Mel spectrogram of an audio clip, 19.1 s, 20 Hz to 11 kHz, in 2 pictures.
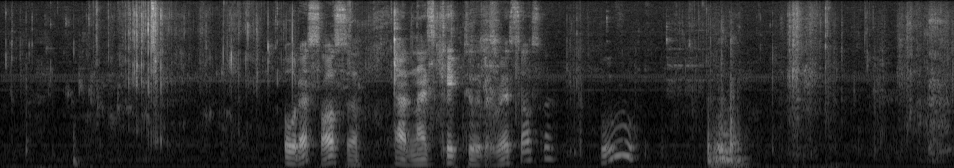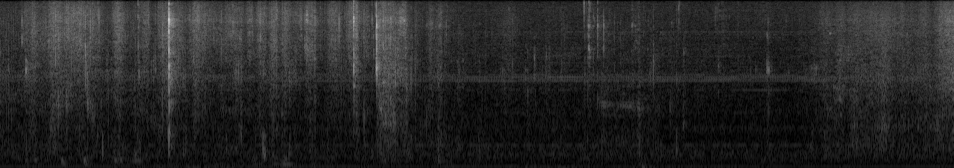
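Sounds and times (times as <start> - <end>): close chewing and biting: 0.0 - 3.0, 9.5 - 13.9.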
